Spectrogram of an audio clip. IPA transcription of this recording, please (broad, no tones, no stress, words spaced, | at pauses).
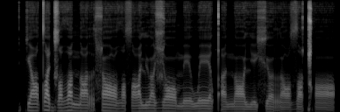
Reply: kʲɑːtˤed͡ʑe ðˤinɑːr ɬɒːðˤɑsˤ ɑːlʲwɒʑɔːmeː weːlʲqʼe nɒːlʲe xʲɔrɒː zˤiǁʰɒː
